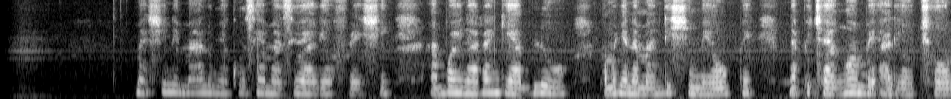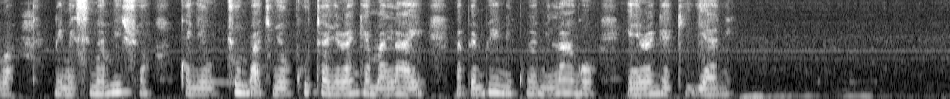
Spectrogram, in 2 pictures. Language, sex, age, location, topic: Swahili, female, 25-35, Dar es Salaam, finance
